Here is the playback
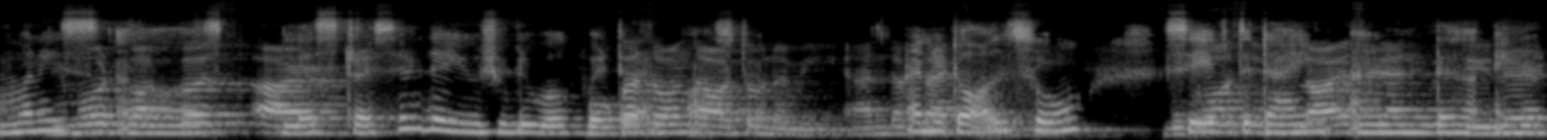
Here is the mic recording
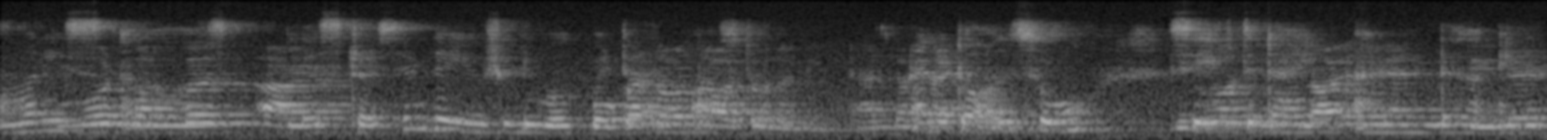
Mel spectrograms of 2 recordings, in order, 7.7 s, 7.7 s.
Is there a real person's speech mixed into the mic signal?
No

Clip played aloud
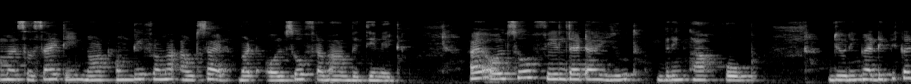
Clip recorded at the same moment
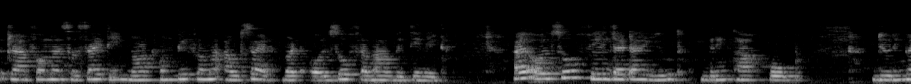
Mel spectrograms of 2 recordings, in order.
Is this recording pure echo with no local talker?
Yes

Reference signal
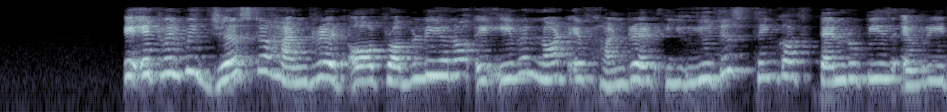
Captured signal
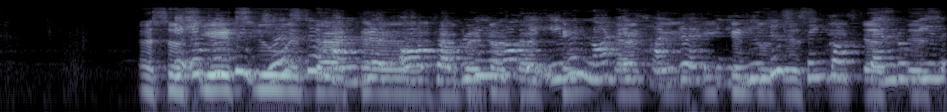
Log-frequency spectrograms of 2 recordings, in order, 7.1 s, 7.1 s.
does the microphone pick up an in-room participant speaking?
Yes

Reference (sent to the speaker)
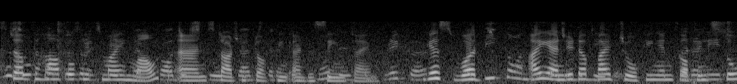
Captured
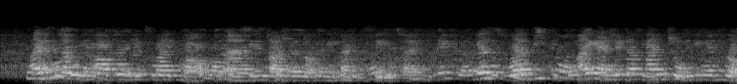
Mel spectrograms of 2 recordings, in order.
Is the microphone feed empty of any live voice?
No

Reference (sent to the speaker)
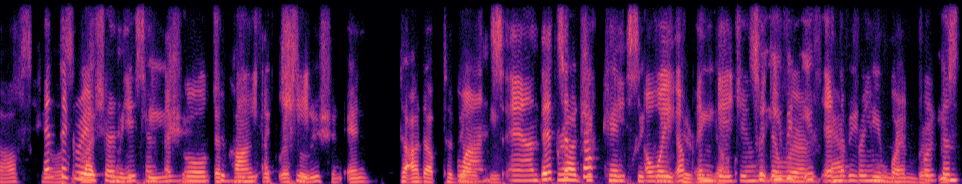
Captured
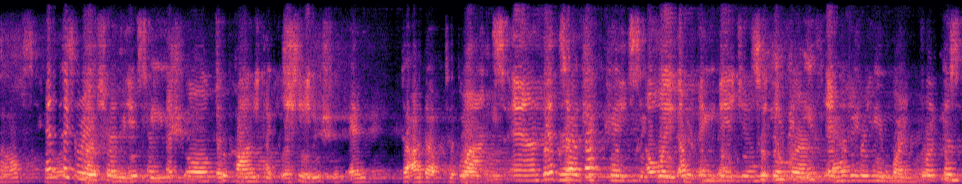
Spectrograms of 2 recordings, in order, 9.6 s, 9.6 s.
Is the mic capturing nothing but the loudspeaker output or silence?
Yes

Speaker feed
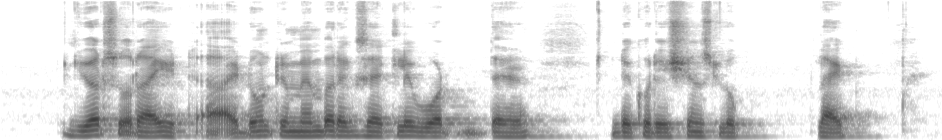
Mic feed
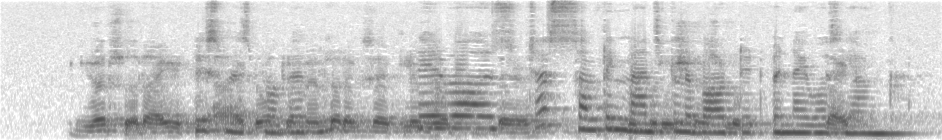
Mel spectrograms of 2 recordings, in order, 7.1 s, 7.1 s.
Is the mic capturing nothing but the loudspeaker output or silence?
No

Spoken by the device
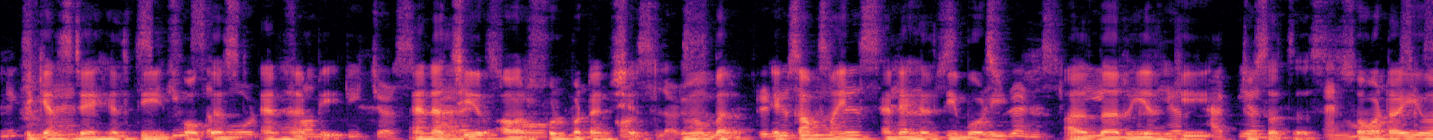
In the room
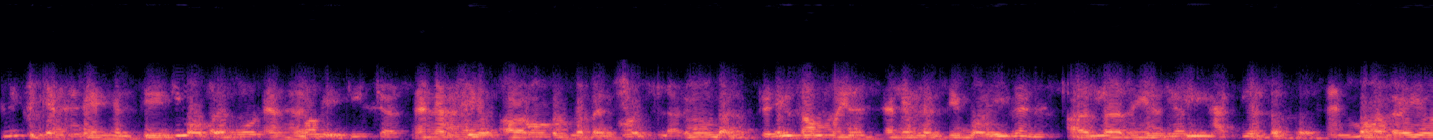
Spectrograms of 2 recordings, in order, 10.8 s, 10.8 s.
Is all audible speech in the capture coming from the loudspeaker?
Yes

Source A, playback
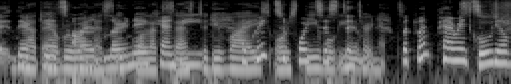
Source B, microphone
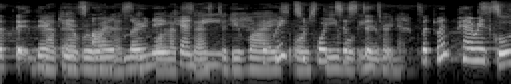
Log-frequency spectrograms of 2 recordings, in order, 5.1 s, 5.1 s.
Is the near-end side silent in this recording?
Yes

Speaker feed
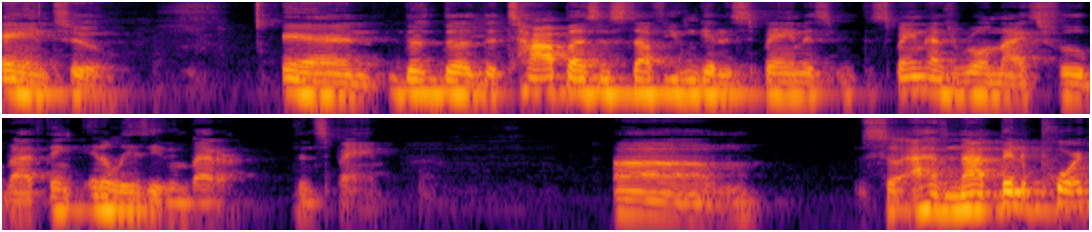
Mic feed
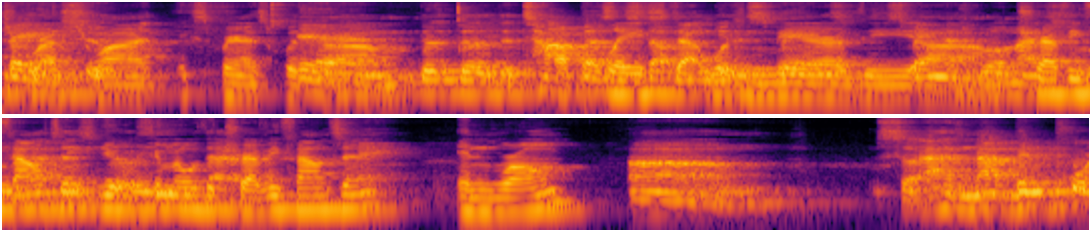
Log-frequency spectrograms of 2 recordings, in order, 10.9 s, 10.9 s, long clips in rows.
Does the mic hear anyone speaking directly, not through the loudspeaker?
Yes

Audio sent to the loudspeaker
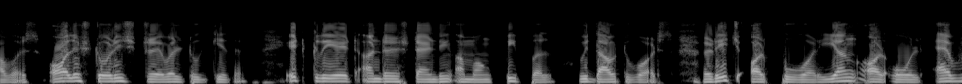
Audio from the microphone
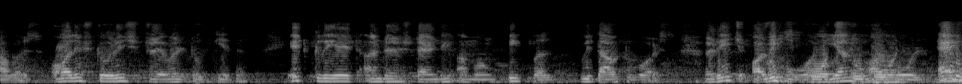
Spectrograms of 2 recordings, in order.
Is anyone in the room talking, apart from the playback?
Yes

